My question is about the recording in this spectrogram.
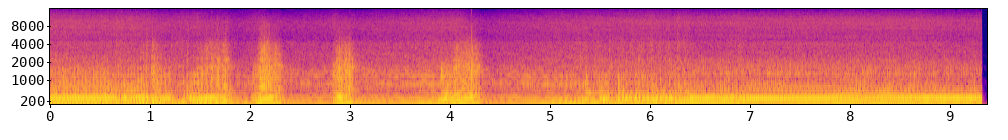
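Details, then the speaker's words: Wankel rotary-engined Willys Jeep after welding in an Aero TR20 resonator with exhaust wrap: several quick blips rising and falling, then smooth buzzy idle; revs cleanly with tamed exhaust note. "that's the after sound. Now let's do them side by side, before the resonator and after."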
